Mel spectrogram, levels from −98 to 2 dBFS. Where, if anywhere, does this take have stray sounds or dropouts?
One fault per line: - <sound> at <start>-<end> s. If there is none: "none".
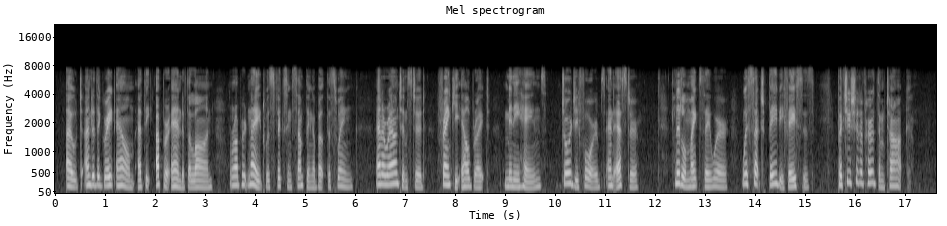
none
